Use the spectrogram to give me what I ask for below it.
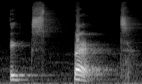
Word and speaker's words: expect: Word number 8, expect. Expect. There are only 2 syllables in this word. Expect. Spect should be given more volume.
